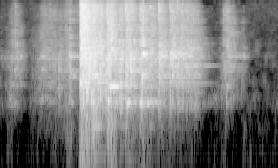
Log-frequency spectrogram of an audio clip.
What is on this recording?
The sound of cans crashing. Suitable for those 'sneak quietly though enemy territory' scenes ;)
